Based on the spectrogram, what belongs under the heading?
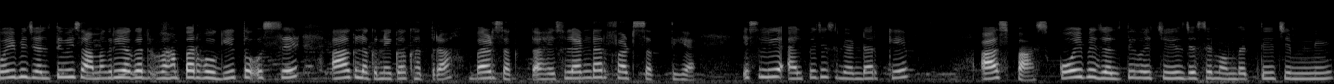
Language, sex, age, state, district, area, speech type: Hindi, female, 18-30, Madhya Pradesh, Seoni, urban, spontaneous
